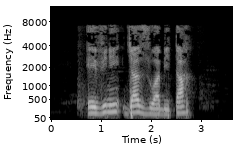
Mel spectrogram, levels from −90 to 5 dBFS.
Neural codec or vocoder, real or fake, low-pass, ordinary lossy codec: none; real; 7.2 kHz; MP3, 32 kbps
